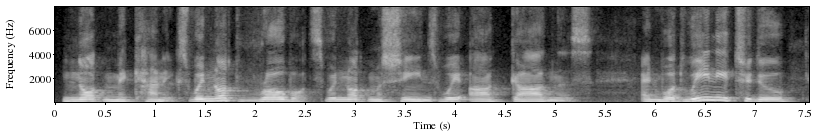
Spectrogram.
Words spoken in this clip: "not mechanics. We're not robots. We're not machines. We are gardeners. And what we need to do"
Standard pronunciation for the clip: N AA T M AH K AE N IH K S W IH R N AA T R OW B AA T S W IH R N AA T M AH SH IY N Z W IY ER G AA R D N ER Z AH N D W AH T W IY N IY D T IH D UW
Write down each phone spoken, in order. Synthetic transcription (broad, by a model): N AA T M AH K AE N IH K S W IH R N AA T R OW B AA T S W IH R N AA T M AH SH IY N Z W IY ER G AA R D N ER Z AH N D W AH T W IY N IY D T IH D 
